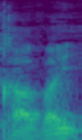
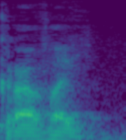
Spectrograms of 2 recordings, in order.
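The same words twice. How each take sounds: First: The word begins with a clear T sound. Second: The word begins with a different first sound. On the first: The speaker calls it right. "il faut mettre T, il faut prononcer travail" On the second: The speaker calls it wrong. "ils disent travail"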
